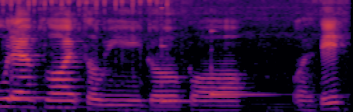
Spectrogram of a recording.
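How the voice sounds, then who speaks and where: The delivery is fairly slow. Background music can be heard behind it. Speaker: video game streamer. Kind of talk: gameplay commentary. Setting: live stream. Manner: soft-spoken. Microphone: voice too quiet relative to music.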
